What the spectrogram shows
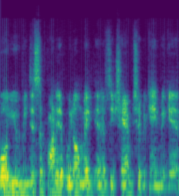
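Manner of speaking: usual speaking voice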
